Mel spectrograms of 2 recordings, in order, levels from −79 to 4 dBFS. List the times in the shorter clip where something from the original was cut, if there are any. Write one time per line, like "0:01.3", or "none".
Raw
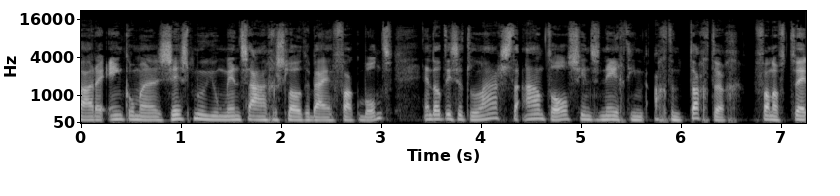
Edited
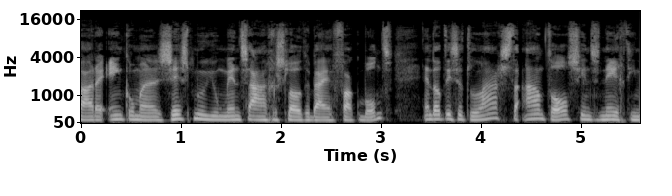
none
